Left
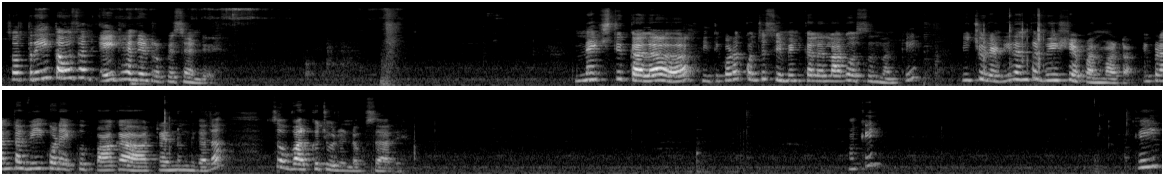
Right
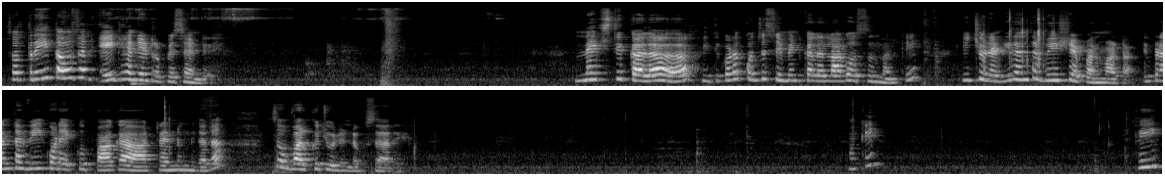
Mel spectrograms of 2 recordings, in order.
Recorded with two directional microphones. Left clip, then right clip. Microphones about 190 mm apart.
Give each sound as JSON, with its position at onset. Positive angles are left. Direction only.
{"t": 0.0, "sound": "a woman's voice", "side_deg": 15}
{"t": 5.9, "sound": "a woman's voice", "side_deg": 15}
{"t": 15.1, "sound": "speech", "side_deg": 5}
{"t": 20.1, "sound": "a woman's voice", "side_deg": 25}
